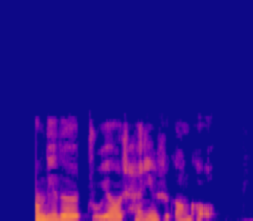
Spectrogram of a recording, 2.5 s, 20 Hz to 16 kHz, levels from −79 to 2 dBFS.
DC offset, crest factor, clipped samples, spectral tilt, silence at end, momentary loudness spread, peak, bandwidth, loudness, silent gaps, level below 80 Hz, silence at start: under 0.1%; 16 dB; under 0.1%; -4 dB/octave; 0.4 s; 9 LU; -12 dBFS; 8 kHz; -29 LUFS; none; -66 dBFS; 0.35 s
